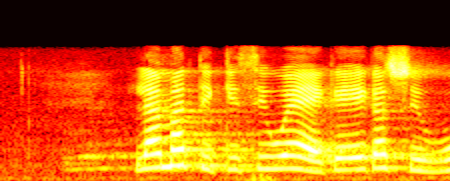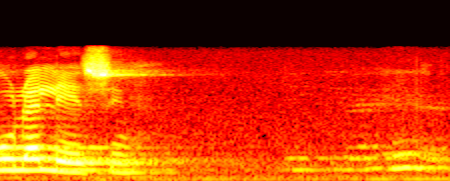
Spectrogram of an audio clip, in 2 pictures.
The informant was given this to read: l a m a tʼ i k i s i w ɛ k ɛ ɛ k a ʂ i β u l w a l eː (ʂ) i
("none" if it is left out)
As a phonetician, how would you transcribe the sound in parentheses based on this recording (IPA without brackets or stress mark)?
ʂ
